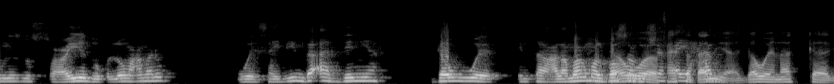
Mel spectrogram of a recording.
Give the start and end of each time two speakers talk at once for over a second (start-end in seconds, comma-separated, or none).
5.9-7.3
